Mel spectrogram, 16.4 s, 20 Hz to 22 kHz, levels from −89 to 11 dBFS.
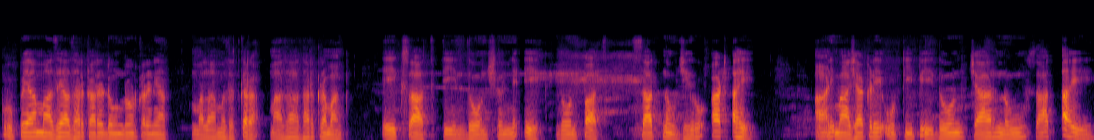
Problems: constant background noise, continuous background conversations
